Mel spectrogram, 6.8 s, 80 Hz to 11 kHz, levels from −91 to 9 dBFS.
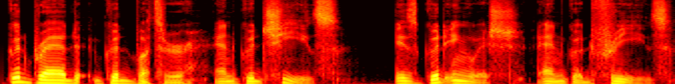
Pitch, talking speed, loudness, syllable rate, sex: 100 Hz, 115 wpm, -20 LUFS, 3.0 syllables/s, male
